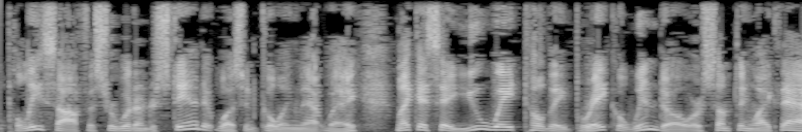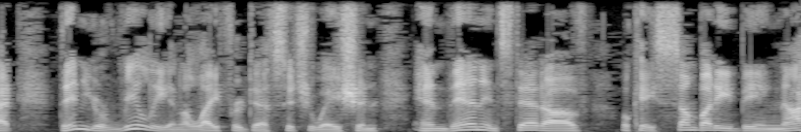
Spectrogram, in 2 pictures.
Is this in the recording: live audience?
no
